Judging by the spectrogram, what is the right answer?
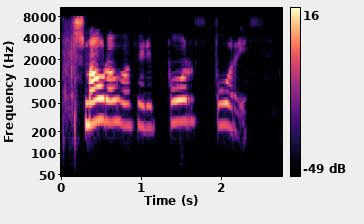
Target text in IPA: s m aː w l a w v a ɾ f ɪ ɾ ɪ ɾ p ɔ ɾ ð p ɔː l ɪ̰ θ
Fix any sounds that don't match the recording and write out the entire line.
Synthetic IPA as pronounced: s m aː w ɾ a w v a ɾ f ɪ ɾ ɪ ɾ p ɔ ɾ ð p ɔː ɾ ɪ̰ θ

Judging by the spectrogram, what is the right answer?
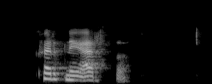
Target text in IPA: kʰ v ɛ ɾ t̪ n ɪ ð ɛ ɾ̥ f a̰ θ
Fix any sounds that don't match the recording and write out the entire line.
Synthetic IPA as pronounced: kʰ v ɛ ɾ t̪ n ɪ ɣ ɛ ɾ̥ θ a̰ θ

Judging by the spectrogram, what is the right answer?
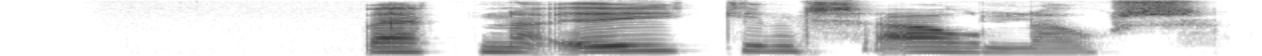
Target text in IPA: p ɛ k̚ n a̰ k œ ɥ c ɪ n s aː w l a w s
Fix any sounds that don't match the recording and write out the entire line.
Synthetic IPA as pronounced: p ɛ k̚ n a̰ ʔ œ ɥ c ɪ n s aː w l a w s

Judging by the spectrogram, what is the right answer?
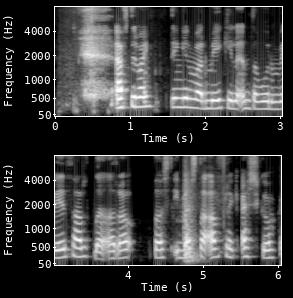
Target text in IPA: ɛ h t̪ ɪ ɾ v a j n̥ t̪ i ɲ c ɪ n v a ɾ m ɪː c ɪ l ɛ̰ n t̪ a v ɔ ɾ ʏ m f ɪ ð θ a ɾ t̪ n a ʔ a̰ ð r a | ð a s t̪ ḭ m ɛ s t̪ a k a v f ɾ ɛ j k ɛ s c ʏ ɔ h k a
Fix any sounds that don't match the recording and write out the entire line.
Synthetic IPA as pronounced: ɛ f t̪ ɪ ɾ v a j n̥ t̪ i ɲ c ɪ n v a ɾ m ɪː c ɪ l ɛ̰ n t̪ a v ɔ ɾ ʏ m v ɪ ð θ a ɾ t̪ n a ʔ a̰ ð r a | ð a s t̪ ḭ m ɛ s t̪ a ʔ a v f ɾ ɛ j k ɛ s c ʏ ɔ h k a

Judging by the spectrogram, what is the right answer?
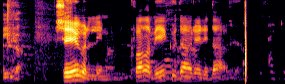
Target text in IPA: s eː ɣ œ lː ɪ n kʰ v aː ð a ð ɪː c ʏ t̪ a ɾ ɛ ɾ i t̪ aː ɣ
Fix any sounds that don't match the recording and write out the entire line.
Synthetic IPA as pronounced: s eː ɣ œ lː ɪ n kʰ v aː ð a v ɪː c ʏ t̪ a ɾ ɛ ɾ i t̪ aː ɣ

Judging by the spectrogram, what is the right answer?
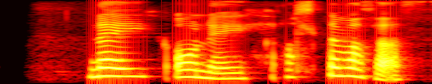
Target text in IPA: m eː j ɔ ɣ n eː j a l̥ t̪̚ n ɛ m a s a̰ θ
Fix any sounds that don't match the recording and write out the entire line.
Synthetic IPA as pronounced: n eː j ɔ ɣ n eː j a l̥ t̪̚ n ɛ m a θ a̰ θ

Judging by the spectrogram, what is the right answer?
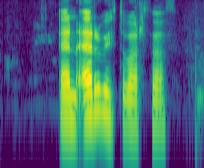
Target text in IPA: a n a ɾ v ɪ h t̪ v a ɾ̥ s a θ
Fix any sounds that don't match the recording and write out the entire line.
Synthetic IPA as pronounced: ɛ n ɛ ɾ v ɪ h t̪ v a ɾ̥ θ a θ

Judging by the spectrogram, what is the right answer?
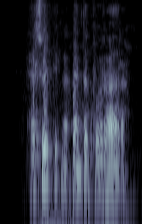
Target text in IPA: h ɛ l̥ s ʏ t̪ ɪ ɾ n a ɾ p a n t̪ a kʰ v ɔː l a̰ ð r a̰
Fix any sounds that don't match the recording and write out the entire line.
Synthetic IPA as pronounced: h ɛ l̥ s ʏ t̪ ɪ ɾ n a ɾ p ɛ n t̪ a kʰ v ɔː ɾ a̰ ð ɾ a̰

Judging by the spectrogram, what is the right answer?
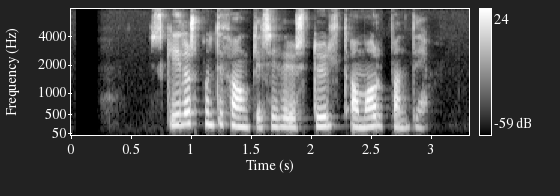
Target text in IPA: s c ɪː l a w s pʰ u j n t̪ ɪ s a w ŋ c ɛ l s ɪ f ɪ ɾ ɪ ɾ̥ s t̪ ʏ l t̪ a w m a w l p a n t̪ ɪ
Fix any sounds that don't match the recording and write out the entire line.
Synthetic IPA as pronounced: s c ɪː l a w s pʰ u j n t̪ ɪ f a w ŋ c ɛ l s ɪ f ɪ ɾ ɪ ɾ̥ s t̪ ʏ l t̪ a w m a w l p a n t̪ ɪ

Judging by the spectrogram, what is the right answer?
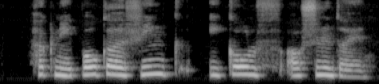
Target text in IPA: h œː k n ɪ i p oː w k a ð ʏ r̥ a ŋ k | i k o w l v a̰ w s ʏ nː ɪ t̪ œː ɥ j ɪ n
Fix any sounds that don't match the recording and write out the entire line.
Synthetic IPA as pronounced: h œ k n ɪ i p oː w k a ð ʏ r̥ i ŋ k | i k o w l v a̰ w s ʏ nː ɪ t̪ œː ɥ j ɪ n

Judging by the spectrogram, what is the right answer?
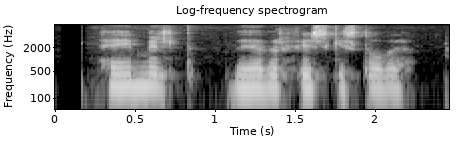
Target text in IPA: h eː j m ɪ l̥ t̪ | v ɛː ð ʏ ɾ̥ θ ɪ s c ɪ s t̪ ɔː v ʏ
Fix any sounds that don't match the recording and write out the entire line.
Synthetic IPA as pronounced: h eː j m ɪ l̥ t̪ | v ɛː ð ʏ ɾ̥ f ɪ s c ɪ s t̪ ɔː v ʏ

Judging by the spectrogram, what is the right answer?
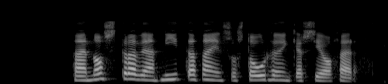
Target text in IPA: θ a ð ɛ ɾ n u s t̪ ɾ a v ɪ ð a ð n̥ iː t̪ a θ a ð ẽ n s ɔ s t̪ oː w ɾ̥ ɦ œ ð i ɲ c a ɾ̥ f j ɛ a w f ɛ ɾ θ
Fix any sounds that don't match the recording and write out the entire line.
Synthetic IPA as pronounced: θ a ð ɛ ɾ n ɔ s t̪ ɾ a v ɪ ð a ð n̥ iː t̪ a θ a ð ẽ n s ɔ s t̪ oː w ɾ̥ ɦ œ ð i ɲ c a ɾ̥ s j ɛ a w f ɛ ɾ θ

